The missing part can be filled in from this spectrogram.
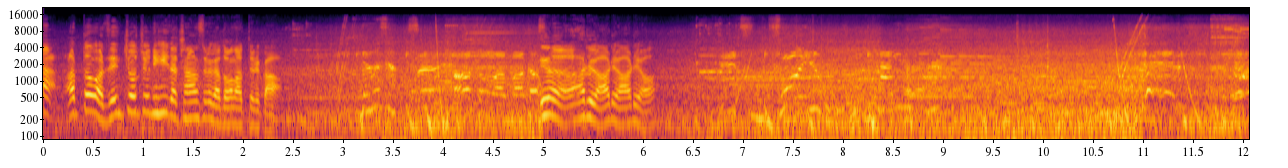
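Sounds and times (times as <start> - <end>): slot machine hall din: 6.4 - 12.0.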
